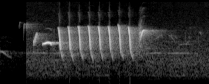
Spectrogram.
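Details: Common Nightingale singing in Poland: a brief whistle, then a rising pure note leading into a loud, rapid train of about ten identical clipped notes, ending on a drawn-out whistle that fades away.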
